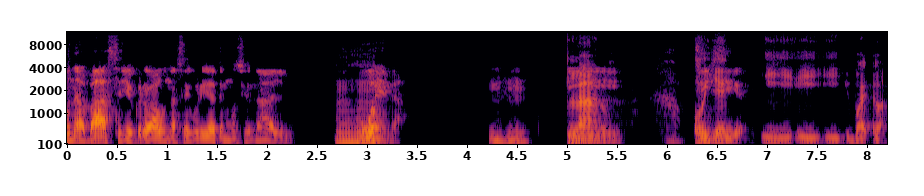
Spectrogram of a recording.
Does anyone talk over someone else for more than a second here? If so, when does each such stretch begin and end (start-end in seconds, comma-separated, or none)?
none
